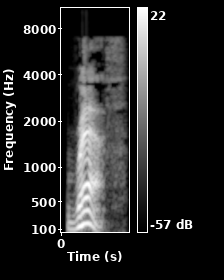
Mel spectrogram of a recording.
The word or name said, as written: wrath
